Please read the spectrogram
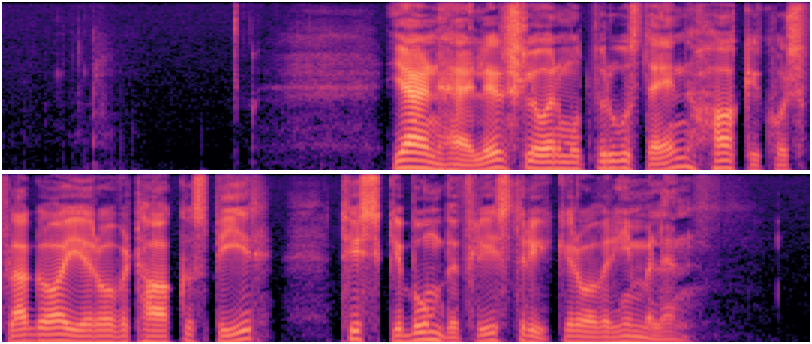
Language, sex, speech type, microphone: Norwegian, male, read, Sennheiser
